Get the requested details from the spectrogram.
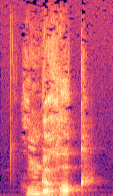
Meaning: chicken coop, henhouse
- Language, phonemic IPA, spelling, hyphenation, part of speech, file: Dutch, /ˈɦun.dərˌɦɔk/, hoenderhok, hoen‧der‧hok, noun, Nl-hoenderhok.ogg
